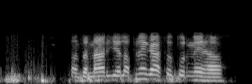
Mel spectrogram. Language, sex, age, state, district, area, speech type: Maithili, male, 30-45, Bihar, Madhubani, rural, conversation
